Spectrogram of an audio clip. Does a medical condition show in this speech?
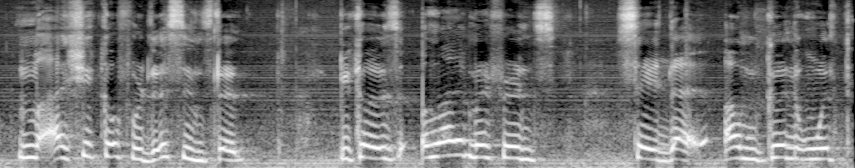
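Yes: cerebral palsy; able to speak.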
